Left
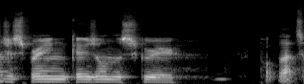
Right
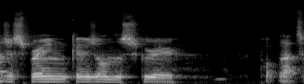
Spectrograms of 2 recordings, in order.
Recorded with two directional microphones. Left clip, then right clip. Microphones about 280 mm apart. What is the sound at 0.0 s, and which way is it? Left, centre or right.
Speech, centre.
